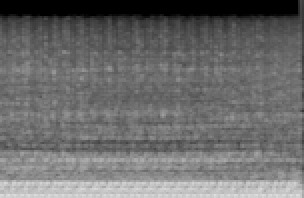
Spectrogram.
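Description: A Land Cruiser bogger's engine runs steadily throughout, a loud, continuous low rumble with a regular pulsing idle beat and no voices over it.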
